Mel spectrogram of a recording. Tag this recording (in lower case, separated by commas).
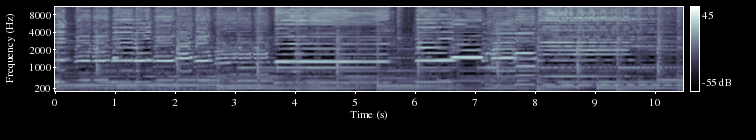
harmonica, music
